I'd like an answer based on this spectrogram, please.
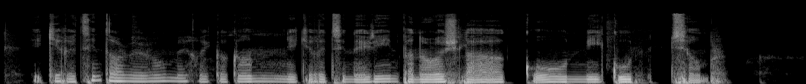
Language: Armenian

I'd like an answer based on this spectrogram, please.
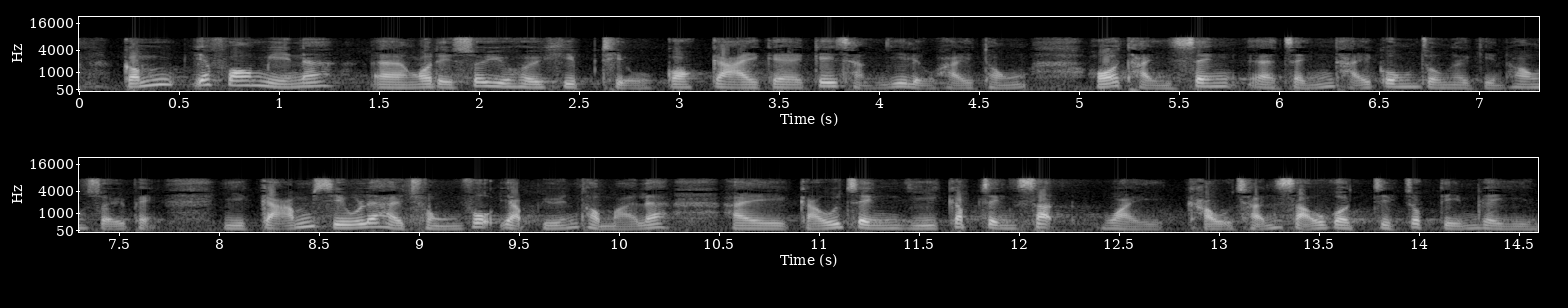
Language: Cantonese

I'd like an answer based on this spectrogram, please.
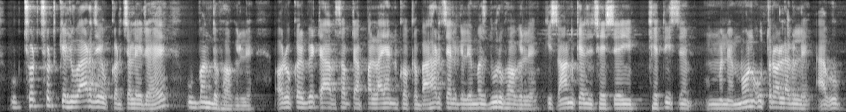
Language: Maithili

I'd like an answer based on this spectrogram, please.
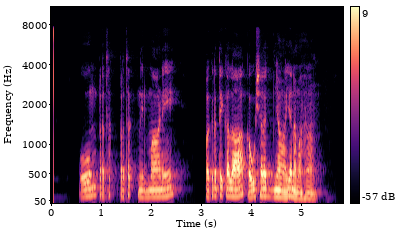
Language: Sanskrit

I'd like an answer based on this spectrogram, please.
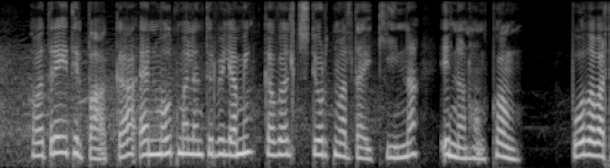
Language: Icelandic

